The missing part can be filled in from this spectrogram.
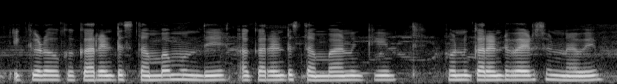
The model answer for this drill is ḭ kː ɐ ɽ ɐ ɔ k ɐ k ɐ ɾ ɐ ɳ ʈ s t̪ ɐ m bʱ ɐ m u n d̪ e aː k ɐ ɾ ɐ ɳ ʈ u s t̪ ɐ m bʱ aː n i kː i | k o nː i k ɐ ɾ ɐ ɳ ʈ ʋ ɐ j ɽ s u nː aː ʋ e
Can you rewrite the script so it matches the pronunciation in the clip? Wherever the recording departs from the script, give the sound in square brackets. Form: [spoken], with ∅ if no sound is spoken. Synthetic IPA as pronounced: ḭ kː ɐ ɽ ɐ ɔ k ɐ k ɐ ɾ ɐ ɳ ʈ s t̪ ɐ m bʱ ɐ m u n d̪ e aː k ɐ ɾ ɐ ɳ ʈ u s t̪ ɐ m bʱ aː n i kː i | k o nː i k ɐ ɾ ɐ ɳ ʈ ʋ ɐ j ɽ s u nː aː ʋ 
